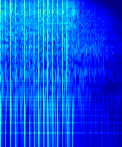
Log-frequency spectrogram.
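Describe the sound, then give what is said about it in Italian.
A short burst from a submachine gun fired by German soldiers: a rapid, even string of loud shots lasting just over a second, followed by a fading tail of reverberation. “Un'altra breve raffica e anche per il militare tedesco è finita.”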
